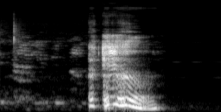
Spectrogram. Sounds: Throat clearing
